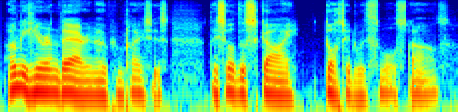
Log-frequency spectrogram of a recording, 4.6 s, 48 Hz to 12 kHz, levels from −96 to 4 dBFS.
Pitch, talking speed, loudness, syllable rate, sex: 120 Hz, 195 wpm, -16 LUFS, 5.6 syllables/s, male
